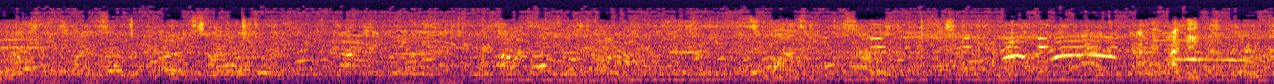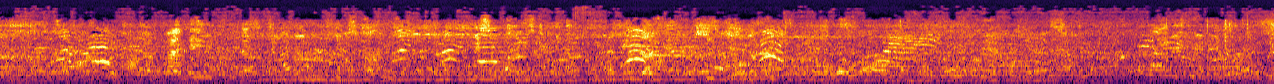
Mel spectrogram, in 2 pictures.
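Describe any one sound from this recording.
A large crowd chatters and shouts in the open air.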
